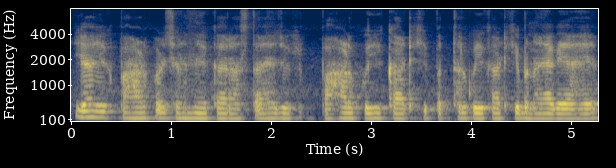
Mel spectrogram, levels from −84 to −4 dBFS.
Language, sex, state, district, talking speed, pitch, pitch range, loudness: Hindi, male, Jharkhand, Deoghar, 260 wpm, 135 Hz, 130-140 Hz, -20 LUFS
